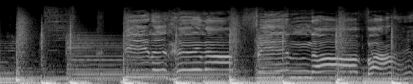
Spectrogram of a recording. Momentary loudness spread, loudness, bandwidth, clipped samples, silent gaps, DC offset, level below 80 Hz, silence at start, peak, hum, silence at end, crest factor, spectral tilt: 3 LU; -18 LUFS; 13.5 kHz; under 0.1%; none; under 0.1%; -18 dBFS; 0 s; -2 dBFS; none; 0 s; 12 dB; -5 dB/octave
